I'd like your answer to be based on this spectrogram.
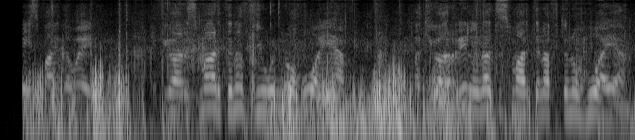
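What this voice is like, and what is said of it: Middle Eastern-sounding accent. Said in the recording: “The accent would lead you to believe from the Middle East.”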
